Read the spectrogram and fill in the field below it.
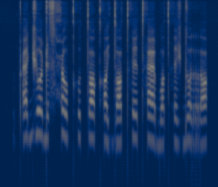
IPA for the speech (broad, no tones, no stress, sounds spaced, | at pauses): pʼ æ d͡ʒ o ɖ e s ħ o kʰ u t̪ ɒ kʰ ɒ j d̪ ɒ t̪ʰ e t̪ʰ æ b ɒ t̪ʰ e ʒ d o r ɒ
